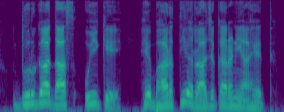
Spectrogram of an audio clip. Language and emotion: Marathi, neutral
